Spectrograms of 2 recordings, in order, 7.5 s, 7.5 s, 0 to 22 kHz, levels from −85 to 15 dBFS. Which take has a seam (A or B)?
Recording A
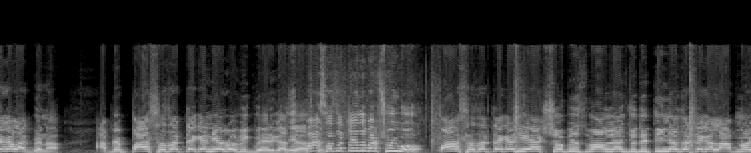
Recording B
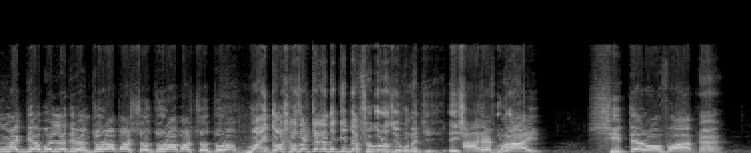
B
